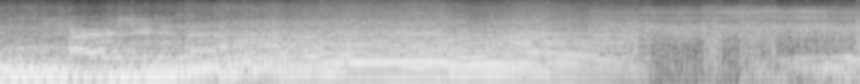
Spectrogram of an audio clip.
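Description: Drag-racing street cars accelerating hard down the strip. The engine note climbs in pitch, drops sharply a little after two seconds as the car shifts gear, climbs again, then fades away after about three seconds.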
